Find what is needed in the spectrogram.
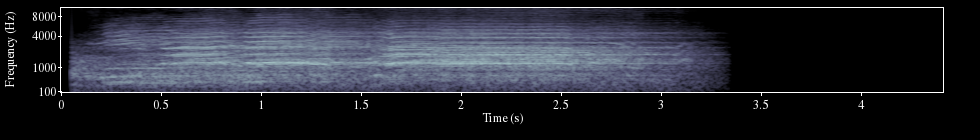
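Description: A crowd of children's voices shouting and cheering together. It starts abruptly and fades out after about three seconds.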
